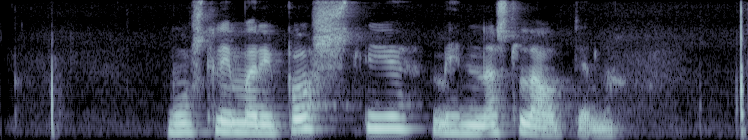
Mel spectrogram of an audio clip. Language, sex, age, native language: Icelandic, female, 60-69, Icelandic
